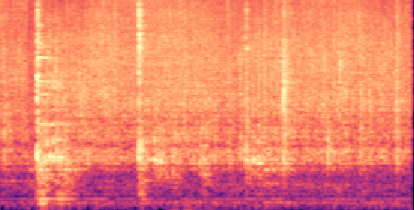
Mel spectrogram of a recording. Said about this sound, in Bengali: পেঁয়াজটা রসুনের সঙ্গে একটু সাঁতলানো হবে।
